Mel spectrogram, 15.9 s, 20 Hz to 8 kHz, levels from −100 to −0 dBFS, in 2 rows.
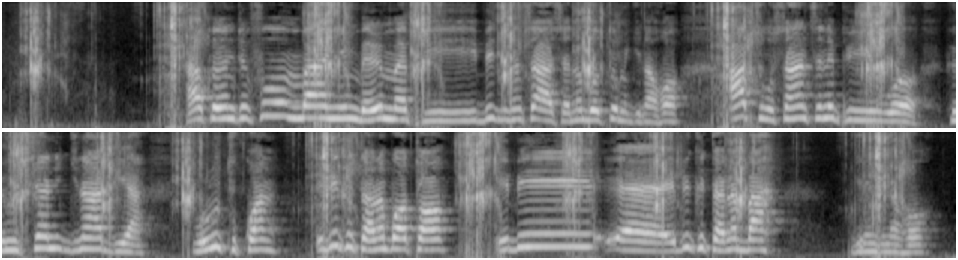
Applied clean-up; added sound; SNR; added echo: none; Chewing, mastication; 6 dB; none.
